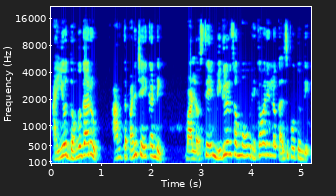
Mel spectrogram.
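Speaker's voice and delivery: ordinary delivery, nothing marked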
